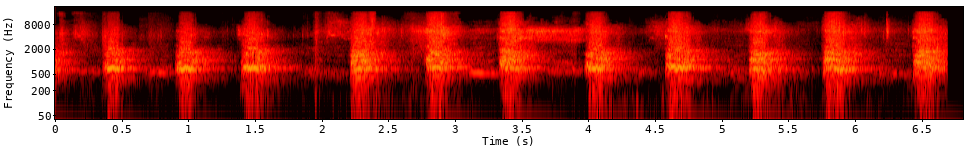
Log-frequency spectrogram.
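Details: Protection training with Tayson, a black German Shepherd: evenly spaced, deep, harsh barks, about nine in a row, each one short and explosive.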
